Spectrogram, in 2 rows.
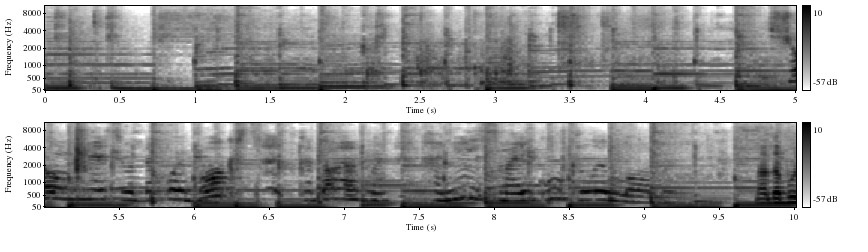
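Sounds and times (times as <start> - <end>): music with bass line and beat: 0.0 - 5.6.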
